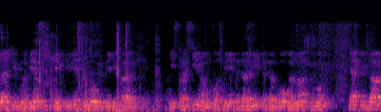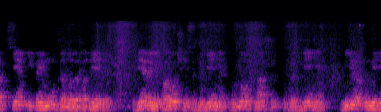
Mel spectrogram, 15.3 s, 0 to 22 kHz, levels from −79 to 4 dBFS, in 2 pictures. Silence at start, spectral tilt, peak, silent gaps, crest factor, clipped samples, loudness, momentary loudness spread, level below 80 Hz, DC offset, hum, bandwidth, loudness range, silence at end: 0 s; -7.5 dB/octave; -12 dBFS; none; 16 dB; under 0.1%; -29 LUFS; 10 LU; -52 dBFS; under 0.1%; none; 10.5 kHz; 2 LU; 0 s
